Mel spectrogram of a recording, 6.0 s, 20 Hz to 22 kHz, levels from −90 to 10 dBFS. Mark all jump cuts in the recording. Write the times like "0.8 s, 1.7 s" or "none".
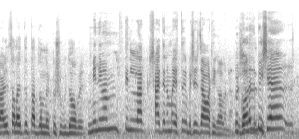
1.7 s, 4.8 s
